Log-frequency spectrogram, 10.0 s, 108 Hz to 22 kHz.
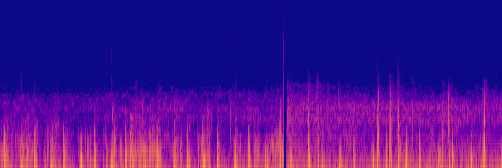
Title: ASMR Heartbeat Sounds and More | Heartbeat ASMR #45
